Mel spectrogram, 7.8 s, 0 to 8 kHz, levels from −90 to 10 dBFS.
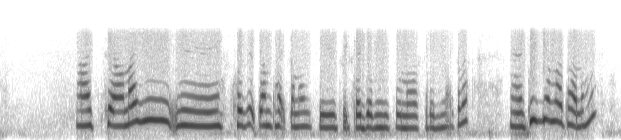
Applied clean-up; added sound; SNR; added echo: none; none; none; none.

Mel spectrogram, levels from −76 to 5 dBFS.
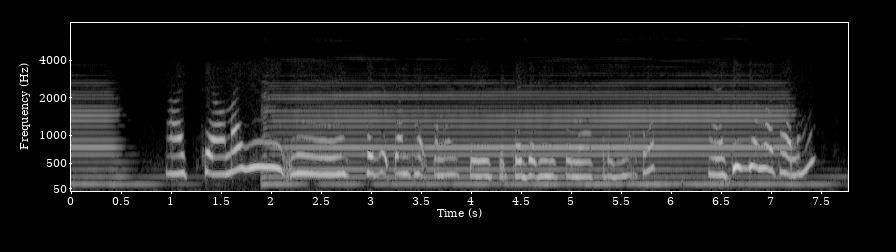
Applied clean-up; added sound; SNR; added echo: none; Bowed string instrument; 8 dB; none.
